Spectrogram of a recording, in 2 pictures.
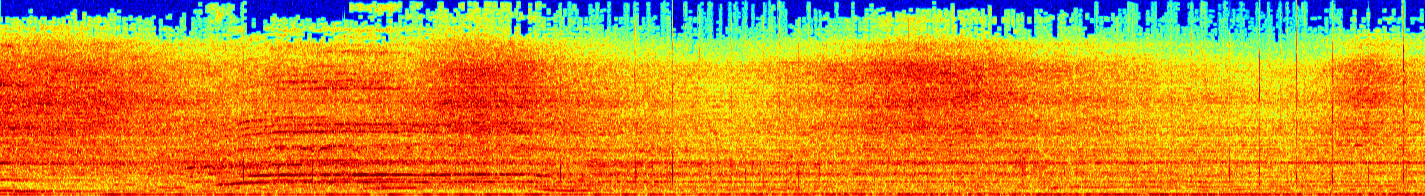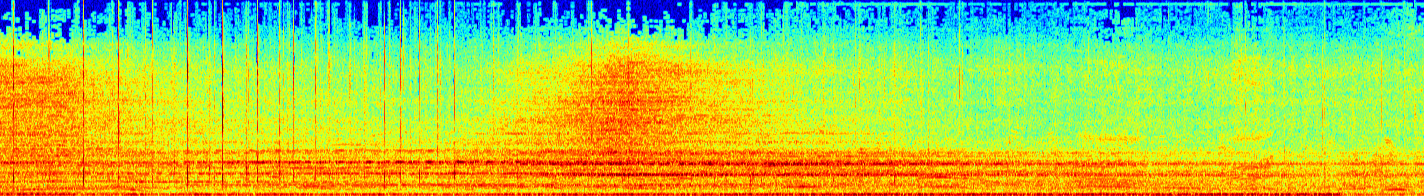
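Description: A live rock band holds a sustained low closing chord that rings on steadily, while a crowd cheers, whoops and claps over it.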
